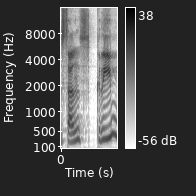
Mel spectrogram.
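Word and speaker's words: sunscreen: बहुत सारे लोग इसे सनस्क्रीन बोलते हैं, वैसे सही प्रोनाउंसिएशन है सनस्क्रीन, जो एक तरह का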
